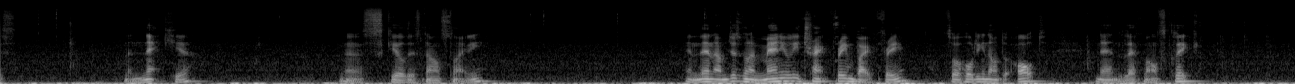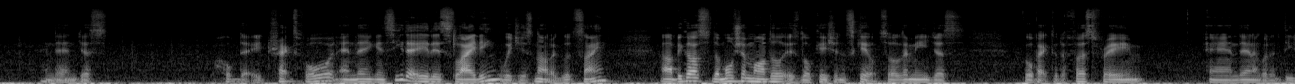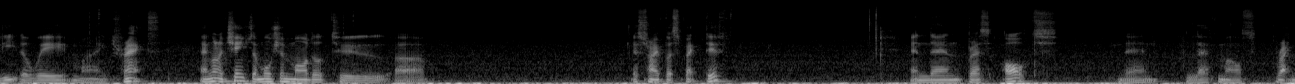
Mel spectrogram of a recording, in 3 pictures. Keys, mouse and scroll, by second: 0.4 ctrl+alt+click, 1.8-3.3 middle drag, 4.1 s, 5.3-7.3 drag, 10.2 typing, 10.9 alt+Right, 11.2 alt+Right, 11.6 alt+Right, 11.9 alt+Right, 12.2 alt+Right, 23.6-25.3 drag, 28.3 middle click, 29.3-30.3 drag, 37.3 alt+Right, 37.7-38.8 typing.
